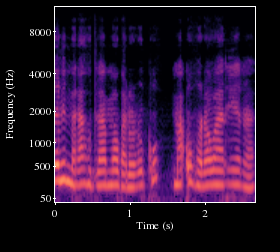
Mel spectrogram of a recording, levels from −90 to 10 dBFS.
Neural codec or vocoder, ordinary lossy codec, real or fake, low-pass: codec, 44.1 kHz, 2.6 kbps, DAC; none; fake; 10.8 kHz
